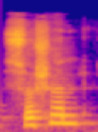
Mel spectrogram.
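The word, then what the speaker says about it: social: الاجتماعي طبعا دي اسمها سوشيال ميديا تاني سوشال ميديا خلي بالك السي اي اي دول بيدوني صوت الشق فبقول سوشيال سوشيال ميديا يقترح دي اسمها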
